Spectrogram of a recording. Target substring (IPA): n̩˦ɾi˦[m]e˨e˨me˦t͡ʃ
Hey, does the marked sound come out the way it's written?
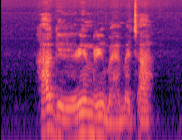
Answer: yes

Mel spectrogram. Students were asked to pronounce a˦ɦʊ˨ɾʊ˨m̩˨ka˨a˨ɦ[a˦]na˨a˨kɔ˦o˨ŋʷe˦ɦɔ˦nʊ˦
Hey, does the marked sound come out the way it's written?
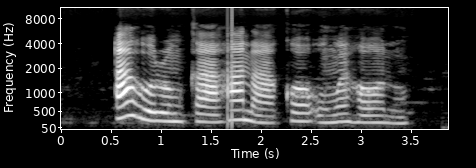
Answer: yes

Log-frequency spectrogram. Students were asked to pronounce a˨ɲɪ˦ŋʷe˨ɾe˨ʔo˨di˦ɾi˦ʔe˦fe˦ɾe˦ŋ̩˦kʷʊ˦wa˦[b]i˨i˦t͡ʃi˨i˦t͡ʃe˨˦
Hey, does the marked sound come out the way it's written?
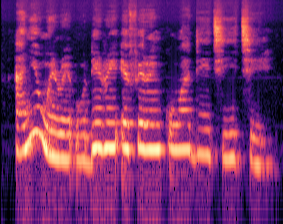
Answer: no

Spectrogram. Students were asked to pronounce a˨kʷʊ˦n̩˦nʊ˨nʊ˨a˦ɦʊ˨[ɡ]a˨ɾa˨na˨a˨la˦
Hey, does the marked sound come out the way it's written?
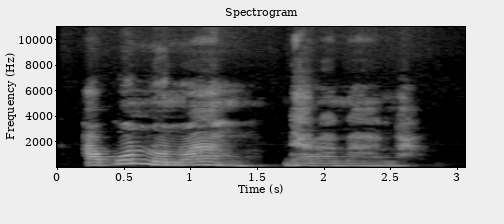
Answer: no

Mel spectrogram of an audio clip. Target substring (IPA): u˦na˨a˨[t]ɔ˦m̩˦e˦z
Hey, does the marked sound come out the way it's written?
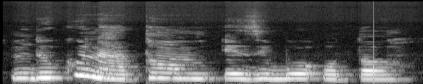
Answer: yes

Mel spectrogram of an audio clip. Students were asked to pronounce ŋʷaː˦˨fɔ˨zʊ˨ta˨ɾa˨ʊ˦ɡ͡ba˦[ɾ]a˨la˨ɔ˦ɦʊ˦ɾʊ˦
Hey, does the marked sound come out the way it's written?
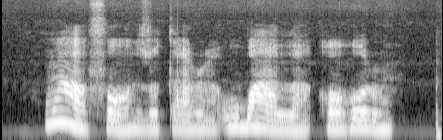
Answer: no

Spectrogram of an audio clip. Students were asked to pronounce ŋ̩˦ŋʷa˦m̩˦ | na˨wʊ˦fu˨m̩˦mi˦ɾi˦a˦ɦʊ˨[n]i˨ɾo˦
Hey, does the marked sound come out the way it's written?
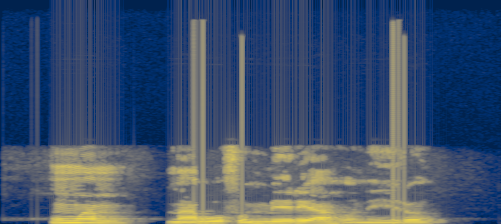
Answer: yes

